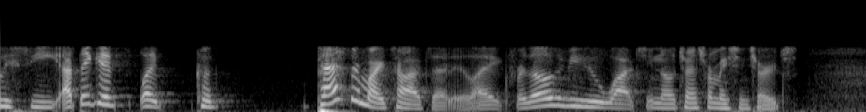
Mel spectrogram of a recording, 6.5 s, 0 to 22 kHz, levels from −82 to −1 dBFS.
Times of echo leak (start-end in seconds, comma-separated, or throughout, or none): none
